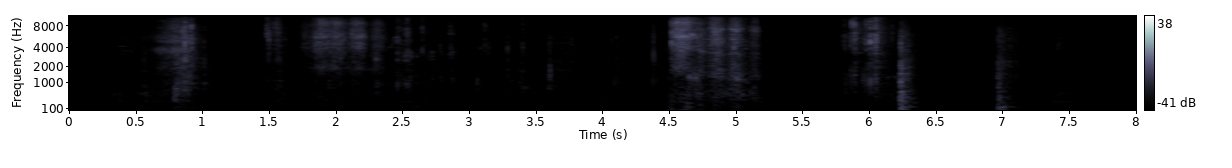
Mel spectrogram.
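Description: Eating a chocolate praline while its wrapper crinkles and tears: a series of faint, irregular rustling bursts and sharp crackles with crunchy bites, broken by brief quiet gaps.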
